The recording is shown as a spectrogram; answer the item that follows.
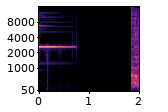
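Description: A single bright, bell-like "ding" sound effect: one strike that rings on a steady high note for under a second, then cuts off suddenly into silence.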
